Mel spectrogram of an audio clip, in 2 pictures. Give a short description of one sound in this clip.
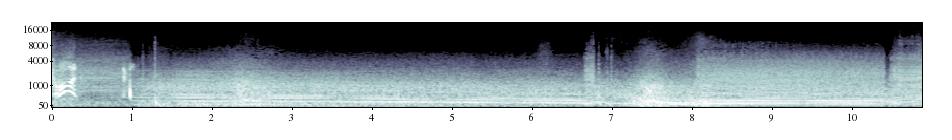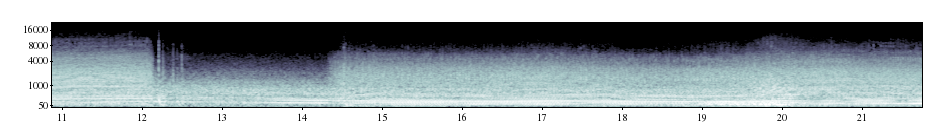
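A sports car engine roars and revs.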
